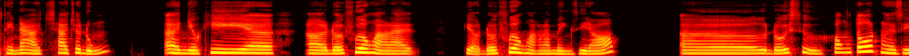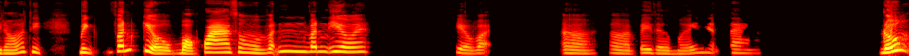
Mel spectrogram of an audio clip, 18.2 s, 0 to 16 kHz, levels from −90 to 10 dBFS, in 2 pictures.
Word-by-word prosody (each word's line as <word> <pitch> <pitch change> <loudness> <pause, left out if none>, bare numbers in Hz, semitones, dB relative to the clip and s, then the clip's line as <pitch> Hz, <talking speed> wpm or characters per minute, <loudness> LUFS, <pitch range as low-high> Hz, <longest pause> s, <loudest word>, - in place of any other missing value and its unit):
thế 210 -3 -4
nào 205 -1 -1
ch 195 - -17
sao 230 -1 -2
cho 240 +2 -1
đúng. 205 - -2 0.5
Ờ, 235 0 +1
nhiều 200 -1 0
khi, 240 +2 +2
a, 225 -1 +2 0.3
à, 200 -1 -1
đối 200 +1 +1
phương 260 +4 +5
hoặc 205 -5 +1
là, 185 -1 -2 0.5
kiểu, 190 -6 -1
đối 190 +4 0
phương 245 +4 +3
hoặc 200 -4 -3
là 185 0 -3
mình 185 -1 -3
gì 185 +1 -2
đó, 185 +11 -1 0.6
ờ, 200 0 -1
đối 205 +3 0
xử 215 -8 -4
không 260 +5 -4
tốt 320 +4 +5
hoặc 250 - -1
là 220 - 0
gì 210 +1 -2
đó 205 +7 -2
thì 290 -4 -4 0.4
mình 265 -3 +1 0.2
vẫn, 345 +2 +6
kiểu, 200 - +5
bỏ 200 0 +2
qua, 275 +7 +5
xong 270 -3 -2
rồi 220 -2 -3
vẫn 320 +5 -1
vẫn 315 0 +1
yêu 315 0 +3
ấy, 300 +1 -1 0.9
kiểu 220 -6 -5
vậy. 210 +1 -8 0.7
Ờ, 210 -3 -6 0.2
xong 225 -2 -9
rồi 195 -1 -8
bây 230 0 -4
giờ 200 -2 -8
mới 185 +4 -10
nhận 250 -1 -12
ra. 235 -1 -9 1.4
Đúng! 350 +11 +9
215 Hz, 180 wpm, -23 LUFS, 200-260 Hz, 1.4 s, Đúng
